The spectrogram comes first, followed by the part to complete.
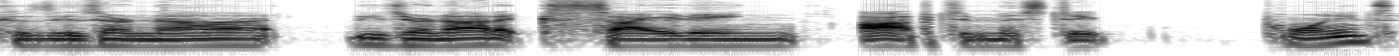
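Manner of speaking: hushed whisper. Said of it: "we're gonna whisper about these things".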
